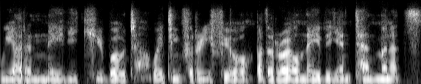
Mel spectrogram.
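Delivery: put-on steady, slow, deliberate Scottish accent. Retelling Leavin answering a boat that kept badgering them on the radio: Leavin's Scottish accent. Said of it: "in his like Scottish accent".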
